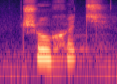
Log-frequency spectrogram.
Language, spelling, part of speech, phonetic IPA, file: Belarusian, чухаць, verb, [ˈt͡ʂuxat͡sʲ], Be-чухаць.ogg
- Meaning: to scratch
